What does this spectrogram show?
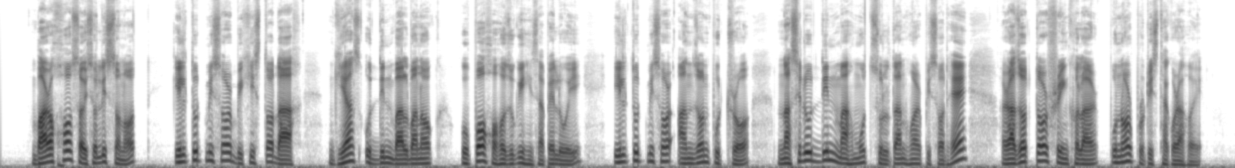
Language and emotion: Assamese, neutral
